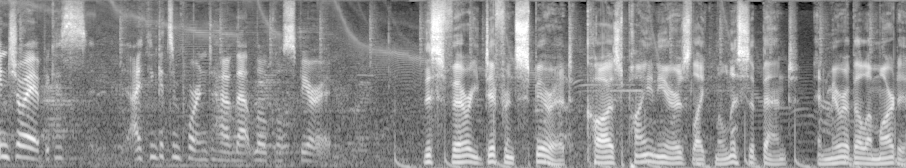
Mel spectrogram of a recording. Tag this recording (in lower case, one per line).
speech synthesizer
